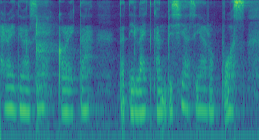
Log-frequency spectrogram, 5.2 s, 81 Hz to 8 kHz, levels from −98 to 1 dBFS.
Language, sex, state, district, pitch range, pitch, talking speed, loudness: Nagamese, female, Nagaland, Dimapur, 205-225 Hz, 210 Hz, 125 wpm, -23 LUFS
